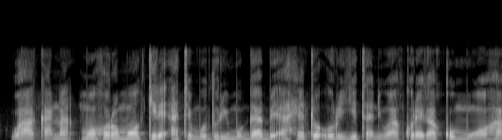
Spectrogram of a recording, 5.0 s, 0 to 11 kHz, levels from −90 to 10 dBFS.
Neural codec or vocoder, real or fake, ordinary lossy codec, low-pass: none; real; none; 7.2 kHz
